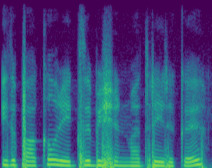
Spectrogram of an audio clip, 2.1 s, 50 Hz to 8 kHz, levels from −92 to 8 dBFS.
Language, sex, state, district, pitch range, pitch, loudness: Tamil, female, Tamil Nadu, Nilgiris, 180-215 Hz, 195 Hz, -14 LUFS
